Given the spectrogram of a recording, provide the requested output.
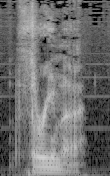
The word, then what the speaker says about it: Threema: Anyway, there was another one that I don't often talk about called Threema, and that's spelled out like T-H-R-E-E and then M-A, Threema.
